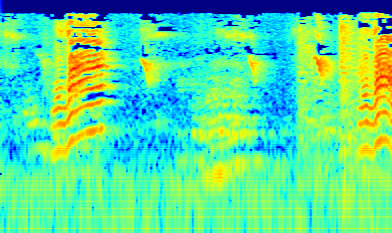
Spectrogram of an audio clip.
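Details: Pet rose-ringed parakeet talking, imitating the words mummy and papa: a few short, speech-like syllables with bending, voice-like tones, plus sharp high squeaky notes, over a low background hum.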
